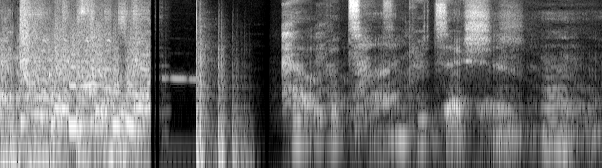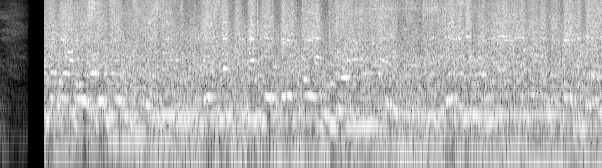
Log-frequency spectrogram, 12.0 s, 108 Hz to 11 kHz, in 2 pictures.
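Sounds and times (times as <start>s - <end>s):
sharp knocks: 2.0s - 2.6s.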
